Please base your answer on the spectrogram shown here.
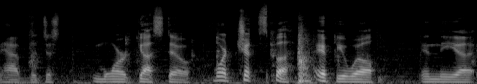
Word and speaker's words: chutzpah: just more gusto more chutzpah if you will in the in the random 1b ones and two V twos that breakout during teamfights I believe it's pronounced foot spa spa like that yeah yeah a little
